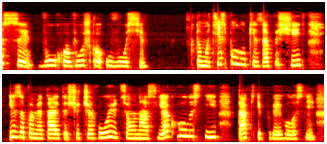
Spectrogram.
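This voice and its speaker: A woman teacher with a Ukrainian accent explains exam material step by step, often pausing with fillers and checking in with the class. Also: a little high, fairly bright tone, no room sound. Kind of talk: exam-prep lesson.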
